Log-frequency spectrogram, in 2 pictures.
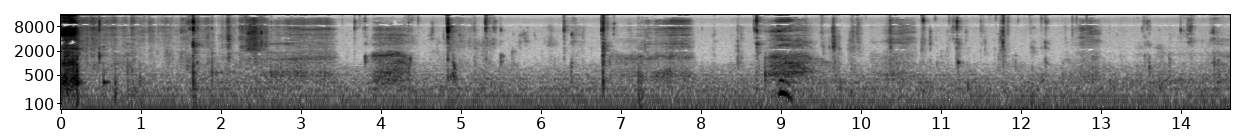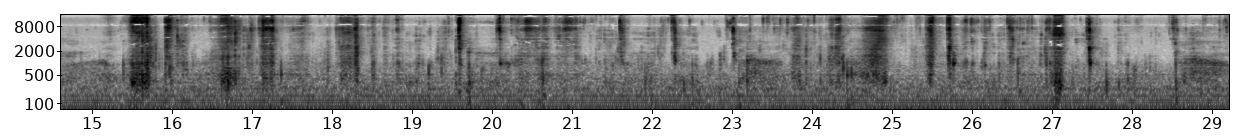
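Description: A person chewing and biting into seafood-boil food such as corn on the cob, with scattered wet mouth clicks and smacks; a few louder ones come about nine seconds in and again around sixteen seconds. A steady low hum runs underneath.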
